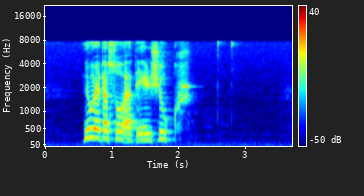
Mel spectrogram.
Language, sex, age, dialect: Faroese, female, 36-60, Norðuroyggjar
